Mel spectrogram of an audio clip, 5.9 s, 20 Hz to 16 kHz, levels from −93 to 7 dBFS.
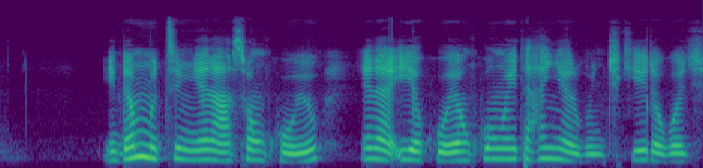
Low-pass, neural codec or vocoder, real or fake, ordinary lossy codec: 10.8 kHz; none; real; MP3, 96 kbps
